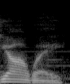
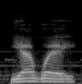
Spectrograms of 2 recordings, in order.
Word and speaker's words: Yahweh: Today, it is commonly pronounced as Yahweh, Yahweh, although in prior centuries Jehovah was the more common usage because German scholars transliterated the Hebrew as JHVH. In German, J sounds like Y and V sounds like W.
